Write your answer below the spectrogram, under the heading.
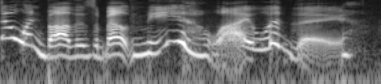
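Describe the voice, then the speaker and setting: A woman uses a put-on character voice, pitched high. She speaks very slowly. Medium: solo performance. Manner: falsely sweet, sly.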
